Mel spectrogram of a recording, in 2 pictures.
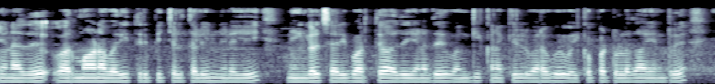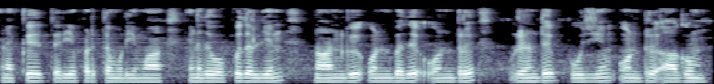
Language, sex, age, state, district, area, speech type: Tamil, male, 18-30, Tamil Nadu, Thanjavur, rural, read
